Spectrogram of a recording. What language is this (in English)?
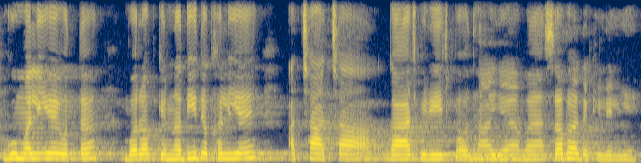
Maithili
